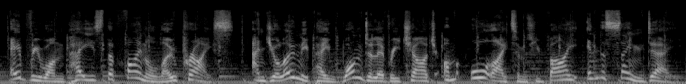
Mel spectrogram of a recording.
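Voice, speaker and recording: Bright lively male announcer voice-over. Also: high voice. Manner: polished, explanatory. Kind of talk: scripted voice-over.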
